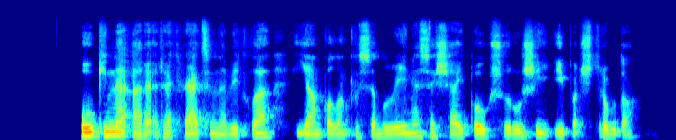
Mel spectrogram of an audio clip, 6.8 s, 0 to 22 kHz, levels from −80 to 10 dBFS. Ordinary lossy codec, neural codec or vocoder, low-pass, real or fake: AAC, 48 kbps; autoencoder, 48 kHz, 32 numbers a frame, DAC-VAE, trained on Japanese speech; 14.4 kHz; fake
